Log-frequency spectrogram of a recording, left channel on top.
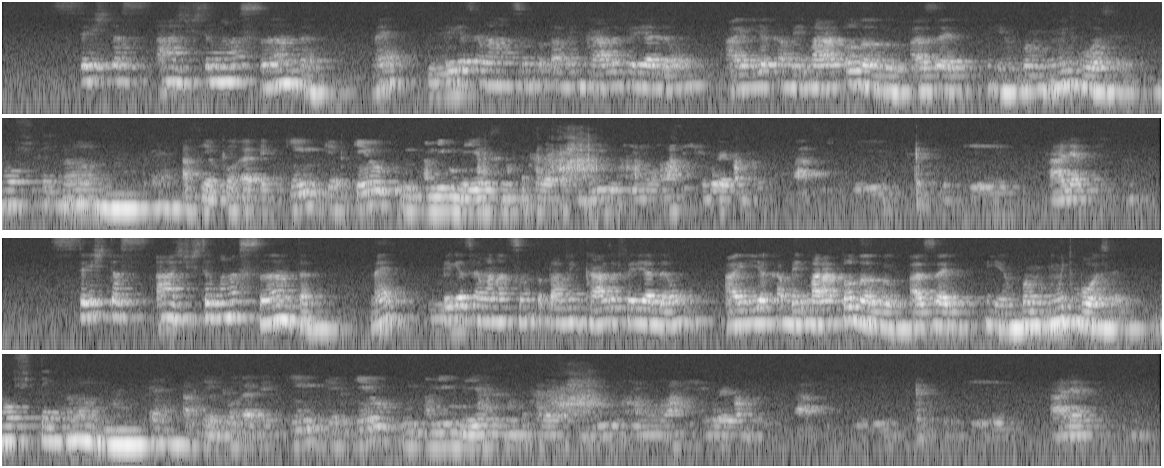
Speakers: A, on the right; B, on the left.
A: sexta, ah, acho que Semana Santa, né?
B: Sim,
A: Peguei a Semana Santa, tava em casa, feriadão, aí acabei maratonando a série. que tinha. Foi muito boa a série. Gostei demais,
B: nossa.
A: cara.
B: Assim, eu, con- é- é quem, quem, quem é o amigo meu, assim, que conversa comigo, que não, não assistiu, eu recomendo pra assistir, porque vale a pena.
